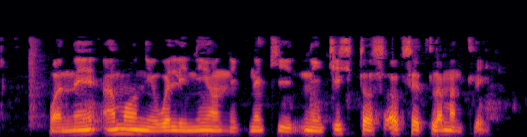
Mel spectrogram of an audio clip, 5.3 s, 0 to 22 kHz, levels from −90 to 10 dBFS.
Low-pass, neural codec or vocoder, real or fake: 7.2 kHz; none; real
